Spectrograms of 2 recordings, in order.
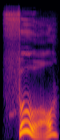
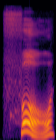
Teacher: Fool, long, tight lips. Don't be a fool. Full, short, relaxed.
